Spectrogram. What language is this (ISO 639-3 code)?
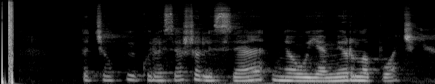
lit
